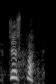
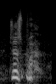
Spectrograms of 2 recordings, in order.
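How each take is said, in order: No difference in how they are said.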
